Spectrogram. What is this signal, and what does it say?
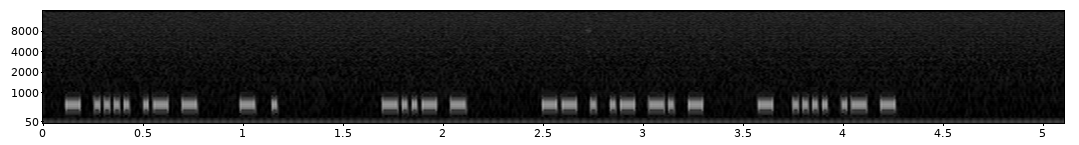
Morse code, heard as a keyed tone, about 48 wpm, spaced as for 41 wpm, 610 Hz. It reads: THAT TEXT MEANT THAT
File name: archived / CRSnet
